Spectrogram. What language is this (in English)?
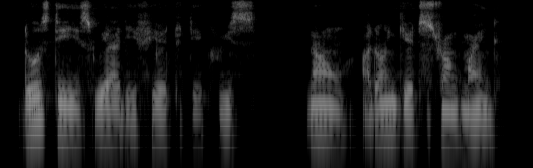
Nigerian Pidgin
